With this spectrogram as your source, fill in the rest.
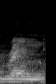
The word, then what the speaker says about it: Ren: Clarify that Ren is spelled just R. It's just R-E-N, yes, not like Ren. the bird.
